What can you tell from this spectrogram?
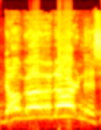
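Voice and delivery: high, loud warning shout; mock shout. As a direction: call out the warning at full volume. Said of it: "I'm like".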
